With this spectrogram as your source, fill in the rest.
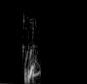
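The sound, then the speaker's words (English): A single short plop of a regular water droplet with a quick upward bloop in pitch, fairly clear, followed by silence. “This is the sound of regular water droplets.”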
